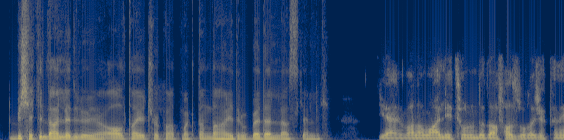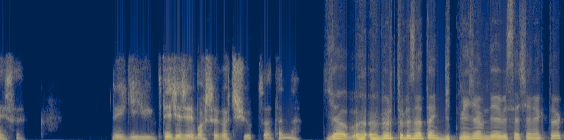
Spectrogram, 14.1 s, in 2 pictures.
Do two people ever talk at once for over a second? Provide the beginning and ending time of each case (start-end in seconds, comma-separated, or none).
none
